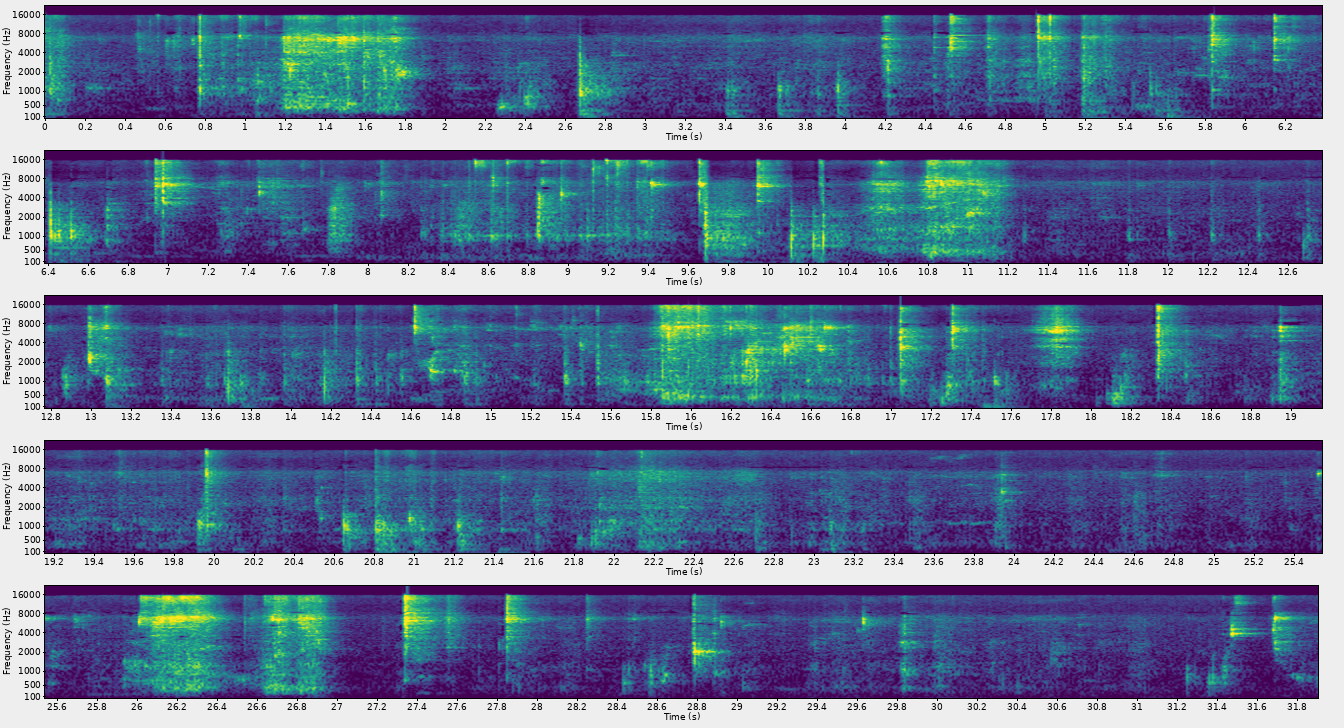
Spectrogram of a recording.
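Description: Close-up eating sounds of a purple frozen slush: a metal spoon scraping and clinking against a tall glass, with wet slurping and squelching as the icy jelly is sucked off the spoon, in irregular bursts.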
